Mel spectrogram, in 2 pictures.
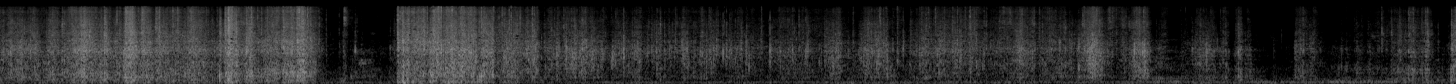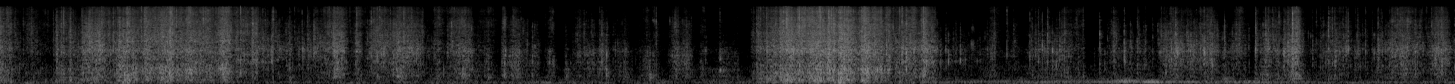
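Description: Paper rustling and crinkling in uneven bursts as it is stuffed in around the potted plants to pack the sides of a basket, loudest near the start and again about 23 seconds in.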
